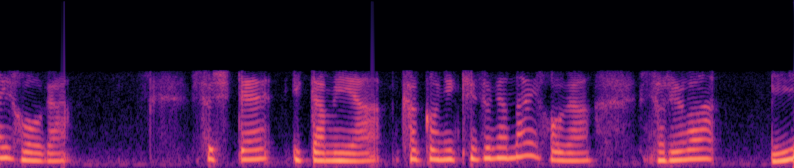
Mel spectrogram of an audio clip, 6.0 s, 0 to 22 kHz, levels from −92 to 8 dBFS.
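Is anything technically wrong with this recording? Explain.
Yes, the speech has two problems: low-rate mobile coding throughout, and two brief stutters.

The whole clip went through the AMR narrowband mobile codec. It samples at 8 kHz and rebuilds the voice from a vocal-tract model excited by a handful of pulses per frame. The damage is plainly audible, which fits a low rate near 8 kbps. Nothing above 3.8 kHz survives, so the voice sounds boxed-in and muffled. The sparse pulse excitation gives it a buzzy, synthetic edge.

A repeated buffer occurs from 0.47 to 0.49 s and again from 2.80 to 2.82 s. Each time, fresh audio missed its deadline and the device replayed the last chunk. That chunk is about 10.7 ms long, which fits a 512-sample buffer. It played three times in a row, with a hard join at each repeat, and roughly 20 ms of real audio was lost. Because the chunk is so short, each event comes across as a quick click-like buzz rather than a clear stutter.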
